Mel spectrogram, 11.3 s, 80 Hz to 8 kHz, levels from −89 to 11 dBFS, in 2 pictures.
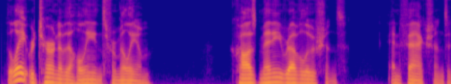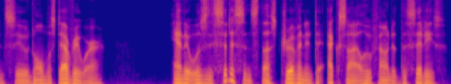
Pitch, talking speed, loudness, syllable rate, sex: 95 Hz, 155 wpm, -21 LUFS, 6.1 syllables/s, male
